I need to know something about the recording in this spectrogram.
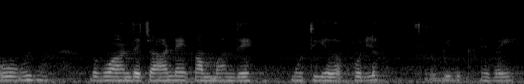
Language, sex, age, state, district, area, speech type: Dogri, female, 60+, Jammu and Kashmir, Reasi, urban, spontaneous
